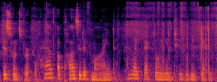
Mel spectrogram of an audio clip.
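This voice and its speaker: A woman chatting casually and thinking aloud in an unhurried, musing way as she hosts a planning session. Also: low-pitched, mellow, slight background noise. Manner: unhurried, musing, talks to herself while working. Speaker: host of a planner decorating video.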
